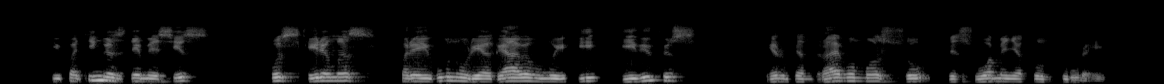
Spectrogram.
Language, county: Lithuanian, Utena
